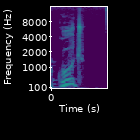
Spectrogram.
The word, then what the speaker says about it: Good: Nicole Gut oder Gut. Die heißt halt G-Doppel-O-D. Also man das Englische für gut, das englische Wort für gut, also man würde es automatisch good aussprechen, aber sie heißt gut.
